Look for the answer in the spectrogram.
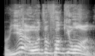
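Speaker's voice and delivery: high, irritated challenge; brusque reply. Acted. Host snaps at rich stranger phoning him, high and irritated. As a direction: demand it impatiently of the caller.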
